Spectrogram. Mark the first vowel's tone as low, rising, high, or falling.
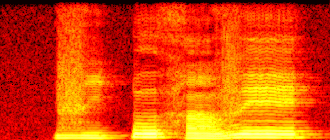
low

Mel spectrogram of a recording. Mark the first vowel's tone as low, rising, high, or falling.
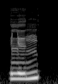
rising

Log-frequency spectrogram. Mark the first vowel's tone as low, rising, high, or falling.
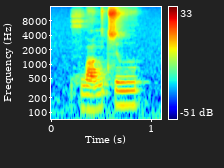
rising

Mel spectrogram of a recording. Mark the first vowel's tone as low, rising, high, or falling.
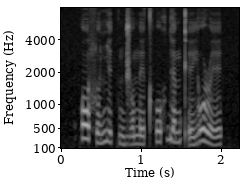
falling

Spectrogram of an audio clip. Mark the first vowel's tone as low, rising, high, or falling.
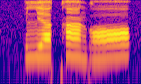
low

